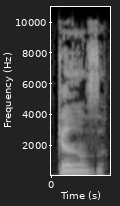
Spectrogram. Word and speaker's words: quinze: Same thing here, U doesn't exist, so quinze, quinze, quinze, alright?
